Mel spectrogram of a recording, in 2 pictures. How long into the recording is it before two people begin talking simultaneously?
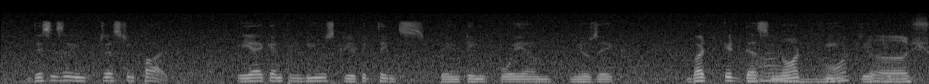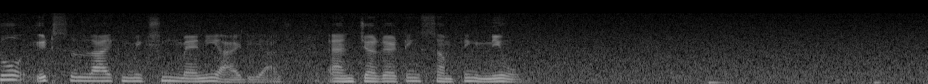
8 s

